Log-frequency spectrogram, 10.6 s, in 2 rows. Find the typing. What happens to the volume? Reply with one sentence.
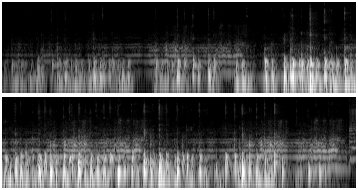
The volume of the typing goes up.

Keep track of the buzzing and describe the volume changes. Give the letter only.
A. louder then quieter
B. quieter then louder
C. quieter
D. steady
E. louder
E.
